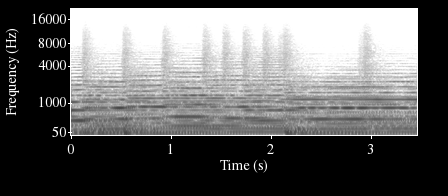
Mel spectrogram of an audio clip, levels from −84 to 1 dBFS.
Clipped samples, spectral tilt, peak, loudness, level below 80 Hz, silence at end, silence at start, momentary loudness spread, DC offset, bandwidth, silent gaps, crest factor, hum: under 0.1%; -7 dB/octave; -16 dBFS; -29 LUFS; -36 dBFS; 0 s; 0 s; 3 LU; under 0.1%; 14 kHz; none; 12 dB; none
